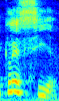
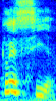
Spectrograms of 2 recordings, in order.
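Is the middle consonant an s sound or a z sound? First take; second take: s sound; s sound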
